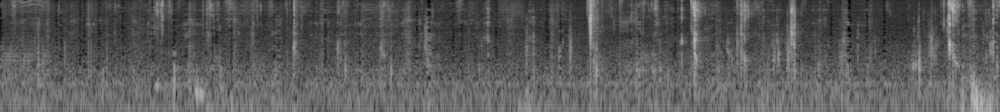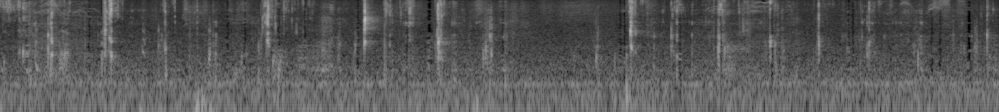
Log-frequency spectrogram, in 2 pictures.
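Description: Close-up chewing and biting of pan-fried pelmeni with crisped skins: irregular sharp crunches and mouth clicks.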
